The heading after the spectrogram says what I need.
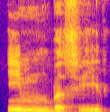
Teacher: ان بصیر نہیں پڑھیں گے، ام بصیر کیونکہ آگے با آ رہا ہے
